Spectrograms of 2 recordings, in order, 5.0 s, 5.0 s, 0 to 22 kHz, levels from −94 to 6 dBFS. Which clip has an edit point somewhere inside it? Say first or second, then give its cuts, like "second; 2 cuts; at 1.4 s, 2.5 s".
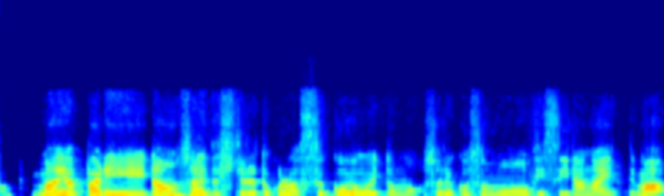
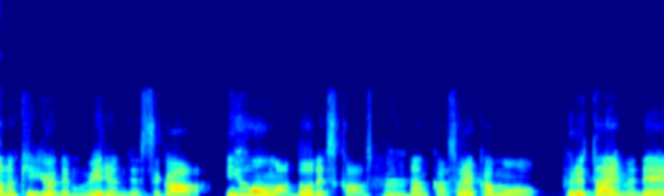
second; 1 cut; at 2.7 s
